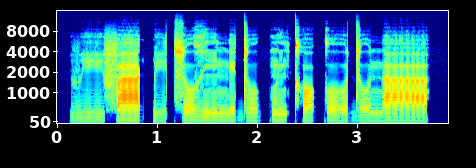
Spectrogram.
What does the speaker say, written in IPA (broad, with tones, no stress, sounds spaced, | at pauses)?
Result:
β iː˨ f aː˦ k͡p i˨ t͡s o˨ ɣ ĩ˦ n ɪ˨ d o˨˦ kʷ ĩ˦ kʰ ɔ˦ k oː˨ d o˦ n aː˨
